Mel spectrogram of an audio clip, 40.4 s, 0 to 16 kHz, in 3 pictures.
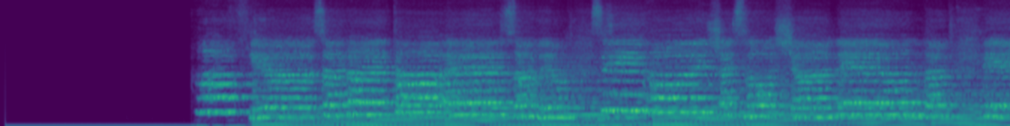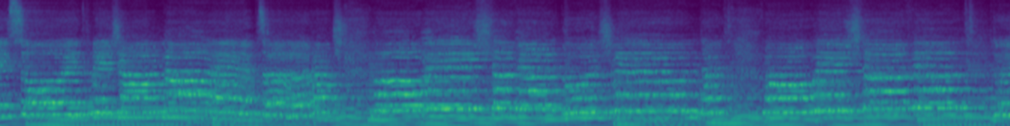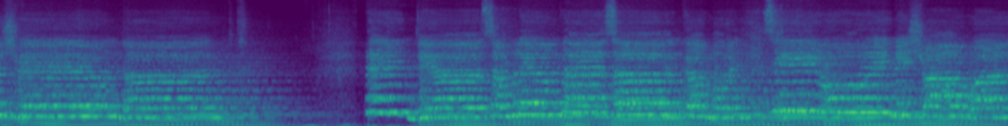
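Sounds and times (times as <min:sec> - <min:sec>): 
choir singing in Burgberg local dialect: 0:02.6 - 0:40.3.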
